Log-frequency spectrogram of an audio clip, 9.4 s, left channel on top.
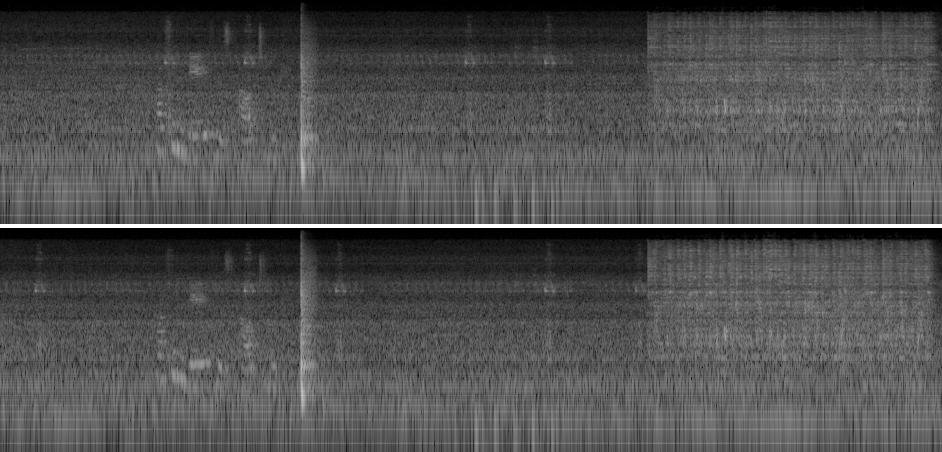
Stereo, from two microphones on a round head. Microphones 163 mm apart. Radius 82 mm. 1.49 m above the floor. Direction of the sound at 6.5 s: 10° right (ahead or behind).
